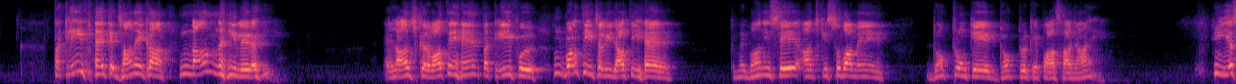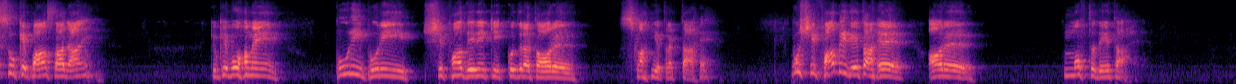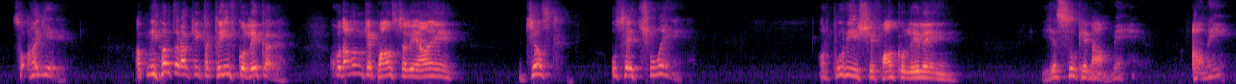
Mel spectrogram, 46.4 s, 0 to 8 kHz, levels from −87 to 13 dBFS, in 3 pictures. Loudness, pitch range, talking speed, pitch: -20 LUFS, 180-235 Hz, 115 wpm, 210 Hz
